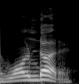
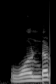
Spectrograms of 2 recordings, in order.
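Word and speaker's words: wander: डब्ल्यू ए एन डी ई आर वंडर। वंडर मतलब भटकना होता है।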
